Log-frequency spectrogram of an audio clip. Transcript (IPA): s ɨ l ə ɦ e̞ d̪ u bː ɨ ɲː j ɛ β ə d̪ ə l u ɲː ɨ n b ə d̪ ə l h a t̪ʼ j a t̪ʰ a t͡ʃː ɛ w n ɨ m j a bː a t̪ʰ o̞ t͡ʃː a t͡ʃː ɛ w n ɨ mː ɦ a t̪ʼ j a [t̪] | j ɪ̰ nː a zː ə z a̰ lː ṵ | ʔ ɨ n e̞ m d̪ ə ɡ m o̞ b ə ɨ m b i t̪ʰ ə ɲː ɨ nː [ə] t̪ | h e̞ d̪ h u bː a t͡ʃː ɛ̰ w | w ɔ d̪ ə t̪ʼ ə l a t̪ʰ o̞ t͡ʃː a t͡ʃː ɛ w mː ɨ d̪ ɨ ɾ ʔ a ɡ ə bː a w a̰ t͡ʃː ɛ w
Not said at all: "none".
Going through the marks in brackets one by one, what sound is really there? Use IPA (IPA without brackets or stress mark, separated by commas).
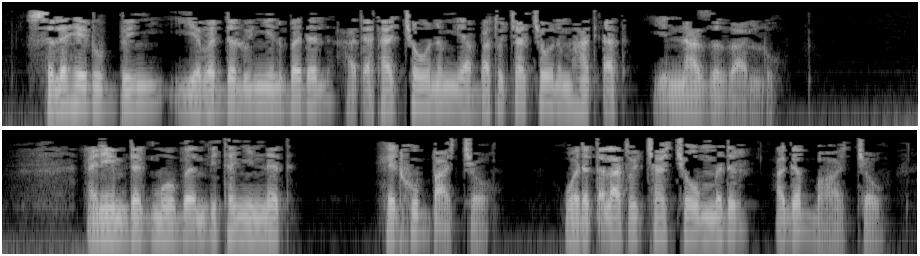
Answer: t̪, ə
